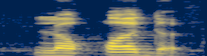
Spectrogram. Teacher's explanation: دال میں تھوڑی سی آواز ہلیں گی، اس میں قلقلہ ہوگا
